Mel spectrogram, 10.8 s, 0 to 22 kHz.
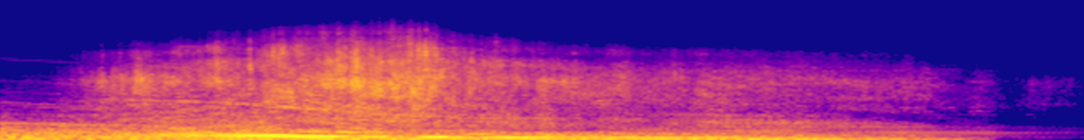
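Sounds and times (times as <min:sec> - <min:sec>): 
jet beginning to land: 0:00.0 - 0:10.7.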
